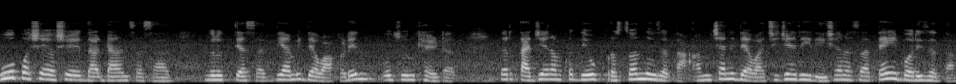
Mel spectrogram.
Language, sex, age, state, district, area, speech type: Goan Konkani, female, 18-30, Goa, Canacona, rural, spontaneous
